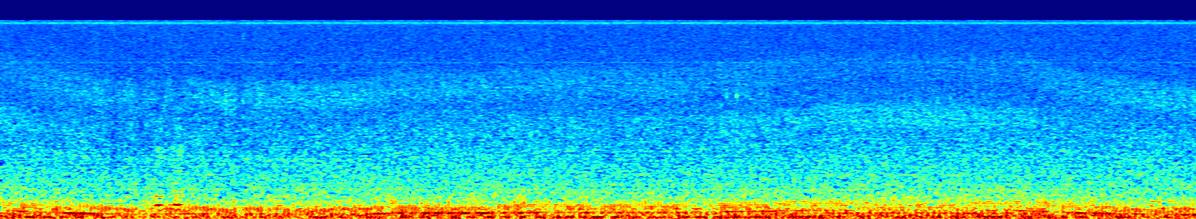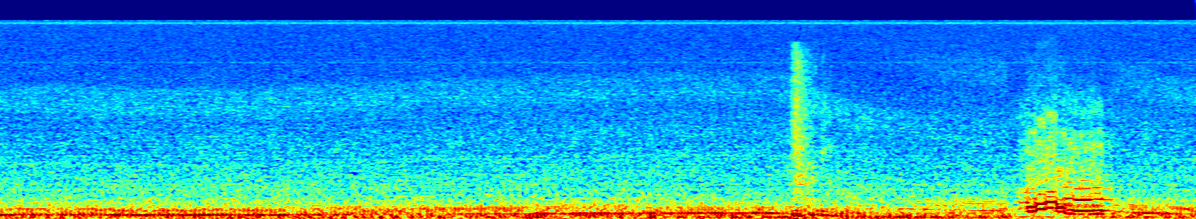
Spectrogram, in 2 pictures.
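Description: Tyres roll over rough ground.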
